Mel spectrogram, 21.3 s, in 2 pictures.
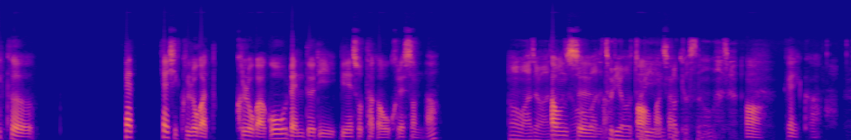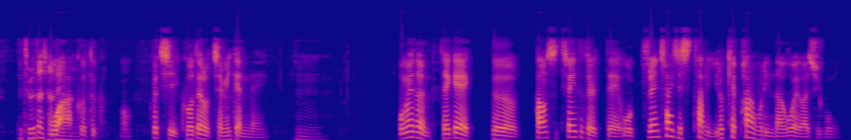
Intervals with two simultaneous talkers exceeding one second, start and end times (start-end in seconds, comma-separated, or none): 6.9-8.6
